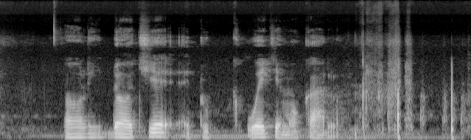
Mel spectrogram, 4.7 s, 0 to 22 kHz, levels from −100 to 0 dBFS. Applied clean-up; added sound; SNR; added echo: none; none; none; none.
